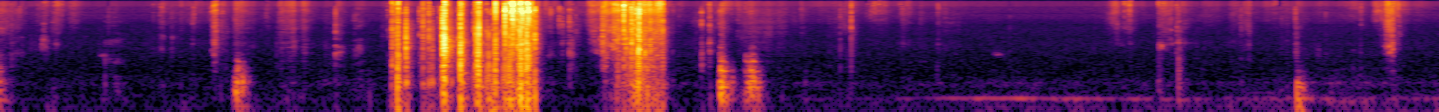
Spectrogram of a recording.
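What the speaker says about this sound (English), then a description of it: "Let me give you another quick shuffle." A few quick riffling bursts of cards being shuffled, crisp and close, separated by quiet pauses and small handling taps.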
